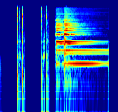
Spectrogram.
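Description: Sound effect of a subscribe-button animation: two short clicks, then a bright bell-like ding that rings and fades.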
